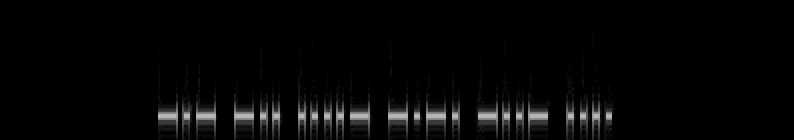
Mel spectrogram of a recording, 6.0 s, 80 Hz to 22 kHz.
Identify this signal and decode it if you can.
Morse code, heard as a keyed tone, about 25 wpm, 700 Hz. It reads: KD4CXH
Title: USA Call Signs - 6 Characters - 4x Character Spacing - 25wpm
